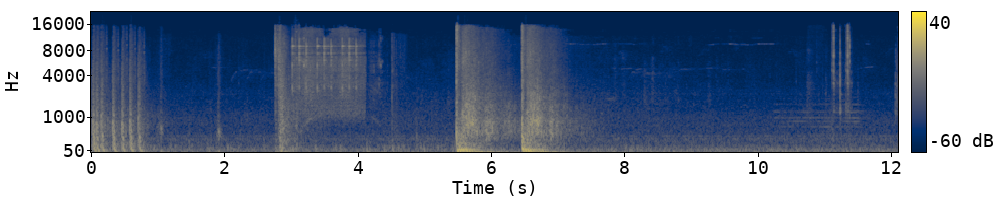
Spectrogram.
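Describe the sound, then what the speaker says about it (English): Video game gunfire in bursts: a short rattle of shots at the start, then a sustained burst, followed by two loud, sharp blasts close together, with quieter scattered pops between them. "Where's he shooting from?"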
